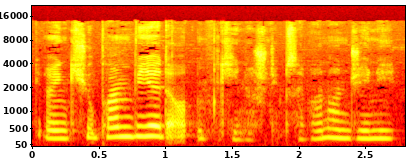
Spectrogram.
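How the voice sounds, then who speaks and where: A young woman commenting on her own online match, excitable, swinging from low muttering to high squeals. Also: quick pace. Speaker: gamer streamer. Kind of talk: live gameplay commentary.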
